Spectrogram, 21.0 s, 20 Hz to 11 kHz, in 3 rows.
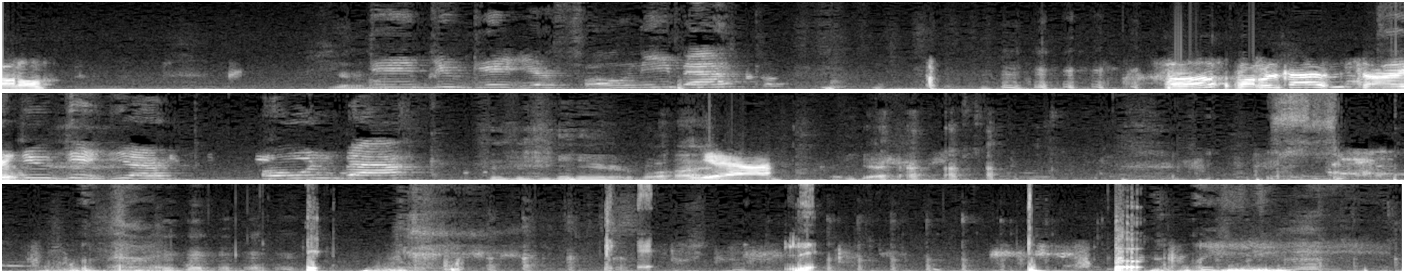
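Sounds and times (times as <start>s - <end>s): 
speech: 0.0s - 0.3s, 1.7s - 4.0s, 5.0s - 12.1s, 13.3s - 18.4s, 19.6s - 21.0s
laughter: 4.6s - 6.1s, 11.2s - 12.3s, 14.5s - 17.2s, 18.0s - 19.2s
child burping into a microphone: 17.0s - 18.1s, 19.5s - 20.5s.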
